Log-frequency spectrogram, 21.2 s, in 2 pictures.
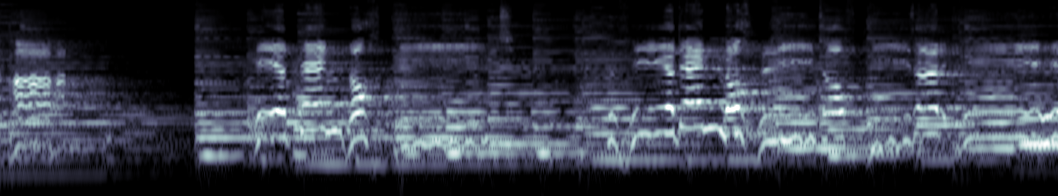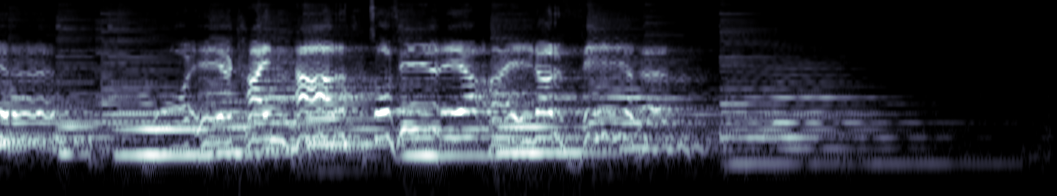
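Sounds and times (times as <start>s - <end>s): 
recitative singing: 0.0s - 1.3s, 2.5s - 17.8s.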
